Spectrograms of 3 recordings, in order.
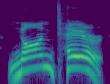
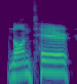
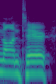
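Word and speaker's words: Nantes: getting back to Paris non te is where it is today I'm sure that was the most American possible pronunciation uh of that City non uh is where the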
